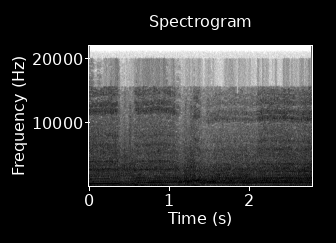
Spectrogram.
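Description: Dodge race car in Forza Motorsport 4 (game audio, Maple Valley circuit), steady engine drone with a rising whine that shifts pitch after a gear change, continuous and loud, no voices.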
